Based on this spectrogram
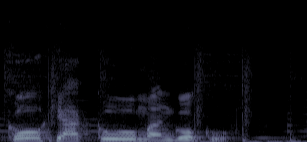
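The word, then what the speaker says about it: Gohyakumangoku: Go hayaku mangoku. You can kind of split it in your head as if you were speaking German, if you will. Go hyaku mangoku.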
